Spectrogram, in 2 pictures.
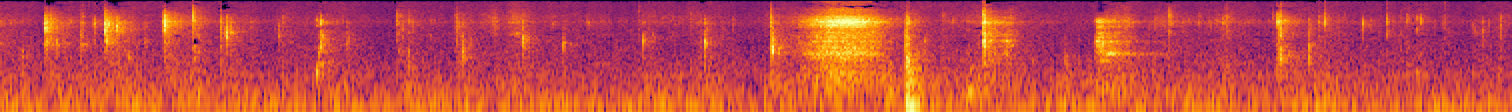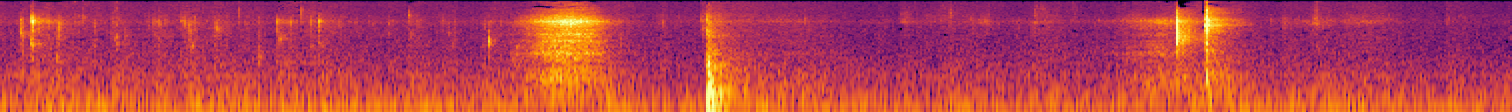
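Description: Small handling noises of craft-paint bottles on a plastic-wrap-covered cutting mat: scattered light clicks and rustles, with two brief louder rustles about three and eight seconds in. A sharp double click about ten seconds in as a bottle's cap is snapped open.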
